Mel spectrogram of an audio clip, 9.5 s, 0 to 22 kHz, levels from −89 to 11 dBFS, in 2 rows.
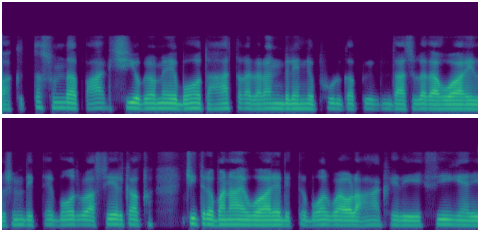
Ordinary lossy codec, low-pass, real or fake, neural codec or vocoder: none; 7.2 kHz; fake; codec, 24 kHz, 0.9 kbps, WavTokenizer, large speech release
